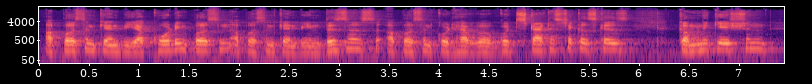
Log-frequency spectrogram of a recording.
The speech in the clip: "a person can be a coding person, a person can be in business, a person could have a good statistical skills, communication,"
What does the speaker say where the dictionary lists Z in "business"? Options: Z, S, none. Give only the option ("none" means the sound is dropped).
Z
